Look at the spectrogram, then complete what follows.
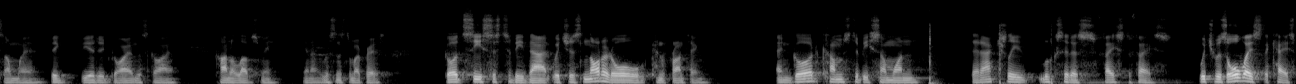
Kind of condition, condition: setting, large echoing room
